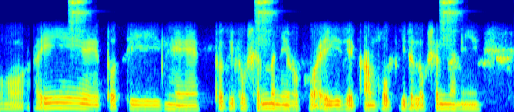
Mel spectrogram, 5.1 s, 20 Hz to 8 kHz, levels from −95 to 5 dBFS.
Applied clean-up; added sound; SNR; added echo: none; Tambourine; 7 dB; none.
